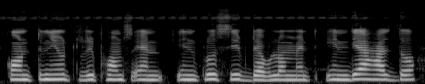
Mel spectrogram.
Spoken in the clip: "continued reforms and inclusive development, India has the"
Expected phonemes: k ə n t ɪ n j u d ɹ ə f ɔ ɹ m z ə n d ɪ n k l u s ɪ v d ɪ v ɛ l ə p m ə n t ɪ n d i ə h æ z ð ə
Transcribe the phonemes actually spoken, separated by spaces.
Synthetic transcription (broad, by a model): k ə n t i n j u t ɹ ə p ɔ ɹ m s ə n d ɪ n k l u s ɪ b d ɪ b l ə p m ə n t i n d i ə h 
